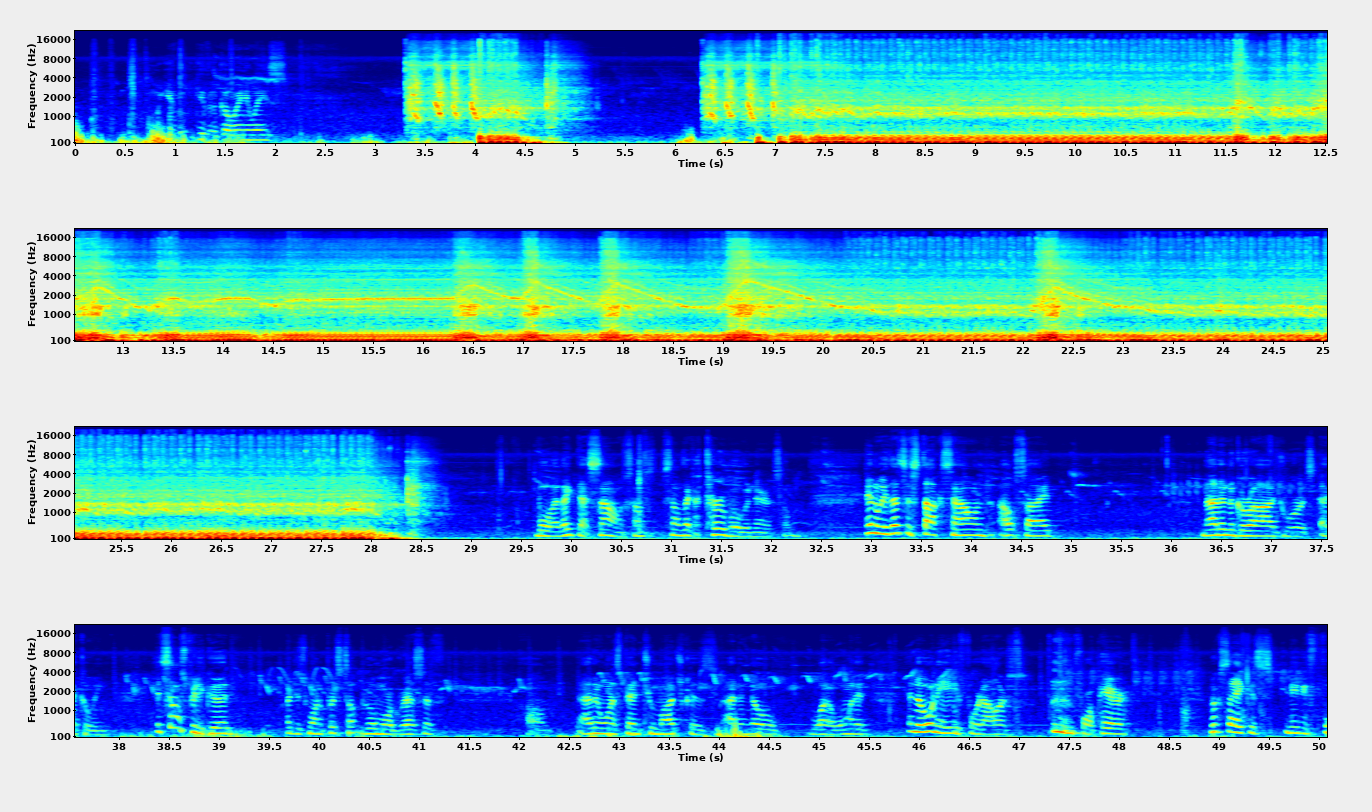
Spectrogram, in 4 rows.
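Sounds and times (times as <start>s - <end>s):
motorcycle engine revving: 3.3s - 5.3s, 6.3s - 28.8s.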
